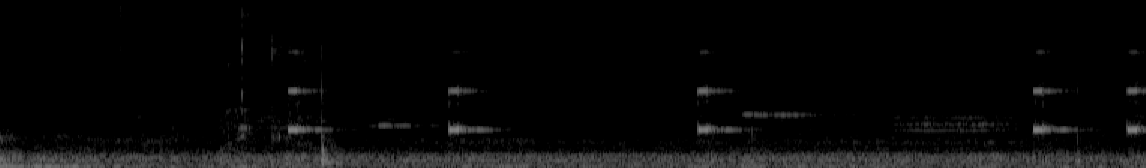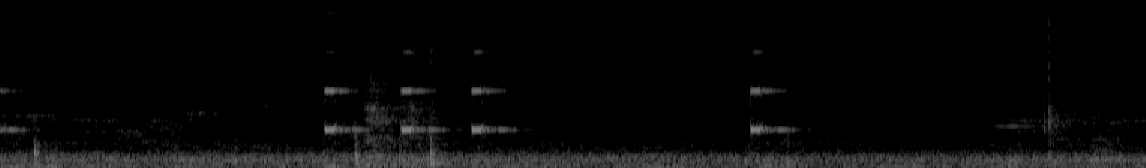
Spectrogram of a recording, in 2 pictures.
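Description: Key-press beeps from a Balaji BBP billing machine's keypad: about a dozen short, high beeps at irregular intervals as figures are keyed in, some in quick runs of three or four.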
